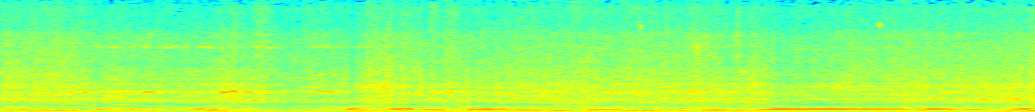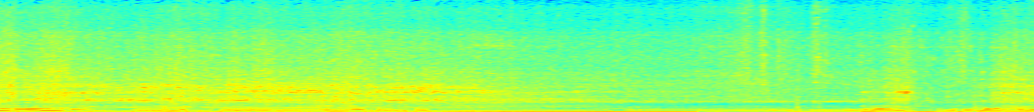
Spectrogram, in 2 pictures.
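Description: An off-road vehicle's engine revs up and down, rising and falling in pitch.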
